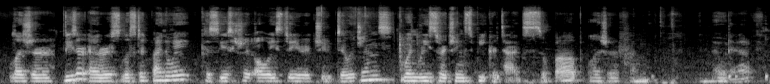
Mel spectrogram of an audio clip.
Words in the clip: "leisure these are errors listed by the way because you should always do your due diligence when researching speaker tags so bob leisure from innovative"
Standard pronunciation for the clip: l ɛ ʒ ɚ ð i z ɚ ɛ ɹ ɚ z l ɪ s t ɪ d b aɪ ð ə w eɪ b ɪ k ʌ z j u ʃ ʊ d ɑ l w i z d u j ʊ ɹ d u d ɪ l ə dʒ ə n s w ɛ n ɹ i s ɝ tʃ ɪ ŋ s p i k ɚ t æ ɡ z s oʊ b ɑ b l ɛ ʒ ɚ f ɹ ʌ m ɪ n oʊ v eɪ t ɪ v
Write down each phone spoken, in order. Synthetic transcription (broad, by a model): l ɛ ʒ ɚ ð i z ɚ ɛ ɹ ɚ z l ɪ s t ɪ d b aɪ ð ə w eɪ ɪ k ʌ z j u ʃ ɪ d ɑ l w i z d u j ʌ ɹ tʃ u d ɪ l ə dʒ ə n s w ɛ n ɹ i s ɝ tʃ ɪ ŋ s p i k ɚ t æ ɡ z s oʊ b ɑ b l ɛ ʒ ɚ f ɹ ʌ m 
